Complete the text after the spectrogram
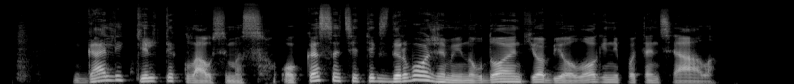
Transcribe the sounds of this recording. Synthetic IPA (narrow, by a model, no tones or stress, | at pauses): ɡɑːlʲɪkʲɪlʲt̪ʲɪklˠɑˑʊsʲimɐso̰ːkɐsɐt̪ʲsʲɪt̪ʲɪksd̪ʲɪɾʋoːʒʲɛmʲʊɪnɒʊd̪oːjɛnʲt̪joːbʲɪɔlˠɔːɡʲɪnʲiːpɔt̪ʲɛnʲt̪sʲɪɑːlˠɑ̰ː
